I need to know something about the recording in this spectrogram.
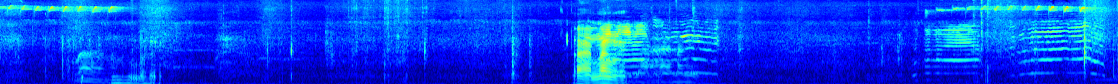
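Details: Goat kids newly born on a small village farm in Pacitan regency utter several trembling, wavering bleats, one loud and quivering mid-way, while people chat close by.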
